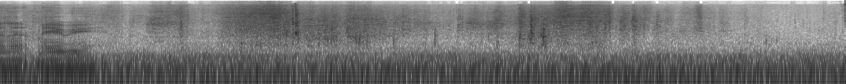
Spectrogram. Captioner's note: sound of pages turning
